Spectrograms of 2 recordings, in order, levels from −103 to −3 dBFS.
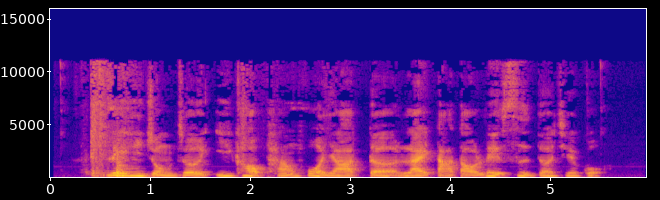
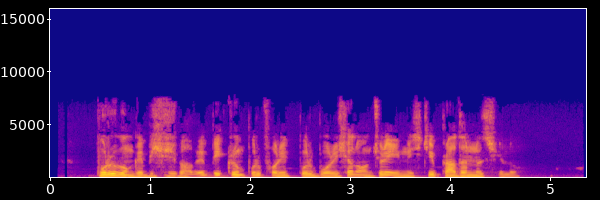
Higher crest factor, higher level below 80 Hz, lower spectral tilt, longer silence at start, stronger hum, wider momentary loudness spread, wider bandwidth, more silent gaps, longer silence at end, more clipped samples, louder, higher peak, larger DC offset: about the same, 22 dB vs 18 dB; first, -54 dBFS vs -60 dBFS; about the same, -6 dB/octave vs -6.5 dB/octave; about the same, 0.35 s vs 0.45 s; neither; about the same, 11 LU vs 9 LU; first, 11.5 kHz vs 7.8 kHz; neither; second, 0.45 s vs 0.65 s; neither; about the same, -26 LUFS vs -24 LUFS; about the same, -4 dBFS vs -6 dBFS; neither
